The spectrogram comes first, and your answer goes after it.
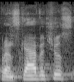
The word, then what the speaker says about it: Pranckevičius: If you look at Pranckevičius and you think of Prince of Cabbages and pronounce it quickly, you arrive at my name.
